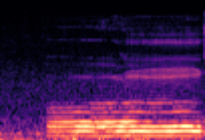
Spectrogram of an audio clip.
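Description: A man's voice chanting a long "Om" on one steady pitch, starting about half a second in, at the opening of a Sanskrit invocation chant.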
